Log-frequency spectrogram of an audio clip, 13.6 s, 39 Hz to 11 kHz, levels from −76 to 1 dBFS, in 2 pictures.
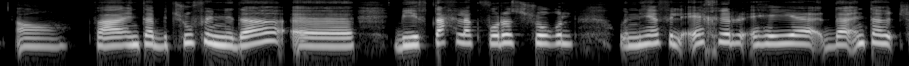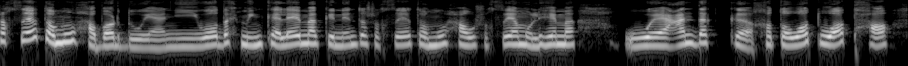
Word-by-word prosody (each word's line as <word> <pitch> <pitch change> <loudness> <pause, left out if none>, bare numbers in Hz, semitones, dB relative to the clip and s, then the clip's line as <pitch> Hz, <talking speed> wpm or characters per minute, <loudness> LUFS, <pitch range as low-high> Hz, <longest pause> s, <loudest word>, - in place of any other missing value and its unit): آه. 210 0 -7 0.2
فأنت 230 +3 +3
بتشوف 250 +6 -2
إن 240 -6 +4
ده 280 +10 +3
آآ 215 -1 +2 0.3
بيفتح 240 +6 +2
لك 275 -1 0
فرص 280 +2 +2
شغل 270 -1 +1 0.3
وإن 220 +2 -3
هي 265 +3 +1
في 285 - -18
الآخر 290 0 -1
هي 260 +1 +1
ده 240 +5 0
أنت 275 -1 0
شخصية 345 +3 +1
طموحة 320 0 +3
برضه. 215 -3 -1
يعني 200 +3 -7
واضح 245 +5 -1
من 240 0 -1
كلامك 260 +2 +1
إن 225 -2 -2
أنت 250 +4 -4
شخصية 240 -1 -6
طموحة 245 0 -3
وشخصية 230 +2 -2
مُلهمة 245 +1 -1 0.4
وعندك 240 +4 +1
خطوات 245 +3 0
واضحة 245 +4 +2
245 Hz, 145 wpm, -23 LUFS, 225-275 Hz, 0.4 s, إن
